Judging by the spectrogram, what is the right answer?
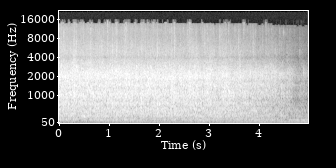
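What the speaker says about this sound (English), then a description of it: "Let's give her another round of applause" A large audience at a state government address applauds, a dense, even wash of clapping that holds steady and then tapers off toward the end.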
